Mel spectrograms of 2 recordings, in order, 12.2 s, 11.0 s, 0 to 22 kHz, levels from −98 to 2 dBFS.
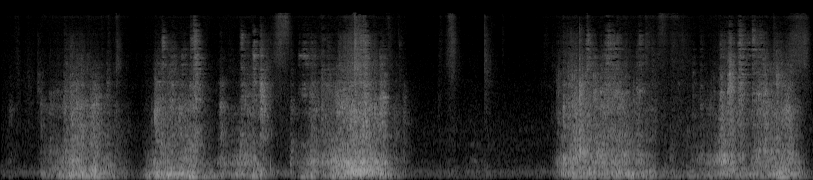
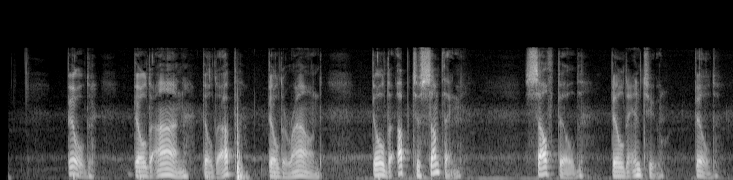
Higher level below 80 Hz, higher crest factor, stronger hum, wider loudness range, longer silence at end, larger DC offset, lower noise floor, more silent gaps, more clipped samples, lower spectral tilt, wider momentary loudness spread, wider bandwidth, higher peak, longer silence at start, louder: second, -64 dBFS vs -38 dBFS; about the same, 22 dB vs 20 dB; neither; about the same, 5 LU vs 3 LU; second, 0 s vs 0.25 s; neither; first, -71 dBFS vs -62 dBFS; neither; neither; second, -4.5 dB/octave vs -6.5 dB/octave; first, 21 LU vs 18 LU; first, 16 kHz vs 7.6 kHz; second, -24 dBFS vs -2 dBFS; second, 0.15 s vs 1 s; second, -45 LUFS vs -19 LUFS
